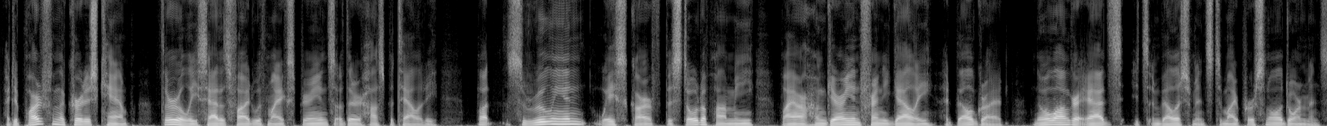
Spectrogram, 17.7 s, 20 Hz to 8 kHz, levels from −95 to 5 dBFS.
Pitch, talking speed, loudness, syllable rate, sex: 105 Hz, 130 wpm, -18 LUFS, 4.6 syllables/s, male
